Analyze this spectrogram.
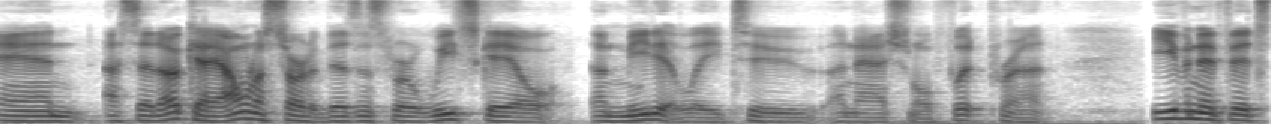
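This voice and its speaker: A man with an American accent and a normal speaking voice talks at medium pitch and a moderate pace. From US South, Augusta, Georgia. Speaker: business founder and CEO. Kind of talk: interview. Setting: studio.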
